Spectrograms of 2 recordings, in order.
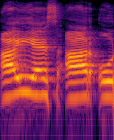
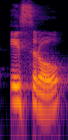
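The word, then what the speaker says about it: ISRO: थे world for example इसको हम आई एस आर ओ नहीं बोलेगी इस कैन bay pronounced एस इसरो NASA laser beam है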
